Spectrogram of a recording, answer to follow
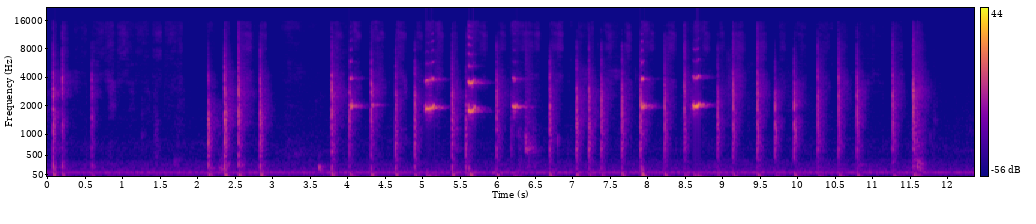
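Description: Chalk writing on a chalkboard: a rapid, irregular series of sharp taps and strokes, with several short high squeaks from the chalk in the middle stretch.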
